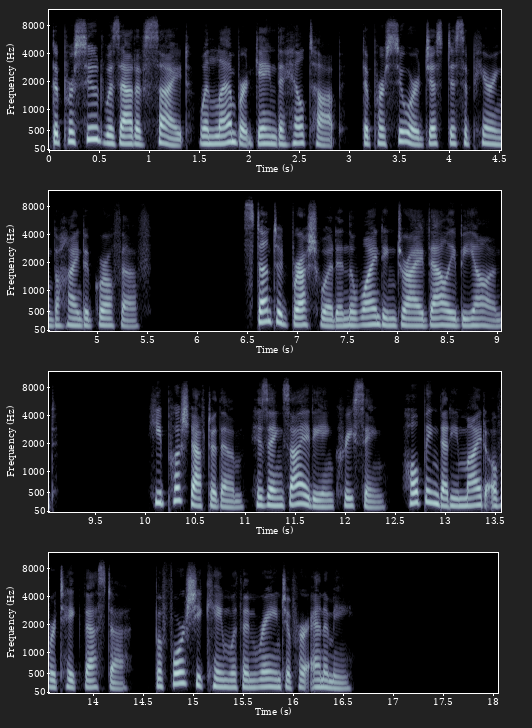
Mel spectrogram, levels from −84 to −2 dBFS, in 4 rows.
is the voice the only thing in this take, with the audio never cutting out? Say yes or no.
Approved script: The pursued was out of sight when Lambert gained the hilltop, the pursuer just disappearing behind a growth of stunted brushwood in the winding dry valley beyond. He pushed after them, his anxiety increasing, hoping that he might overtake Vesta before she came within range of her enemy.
yes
